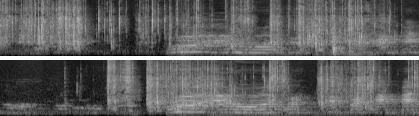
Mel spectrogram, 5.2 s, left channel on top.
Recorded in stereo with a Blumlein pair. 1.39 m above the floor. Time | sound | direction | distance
2.1 | laughter | 40° right | 1.2 m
